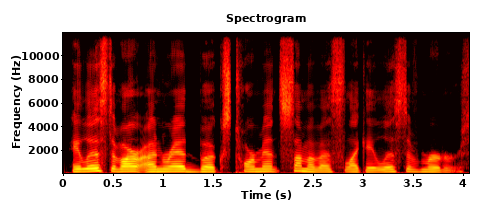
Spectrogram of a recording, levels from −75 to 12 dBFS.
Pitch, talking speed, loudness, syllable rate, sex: 185 Hz, 220 wpm, -17 LUFS, 4.7 syllables/s, female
